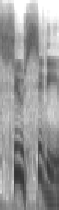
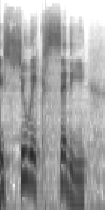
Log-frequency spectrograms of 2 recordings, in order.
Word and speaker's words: Sioux City: Iowa like Sioux City do we say it's Sioux City we don't say suik City like no one like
